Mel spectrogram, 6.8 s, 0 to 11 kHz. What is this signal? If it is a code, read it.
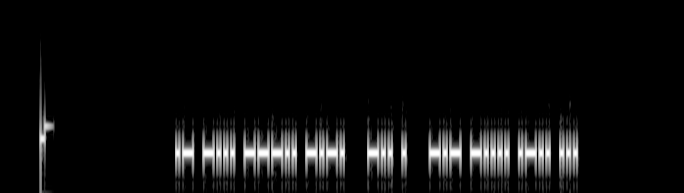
Morse code, heard as a keyed tone, about 36 wpm, 700 Hz. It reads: AB8C DE K6LS
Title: USA Callsign DE Callsign - 4 Characters - 35wpm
